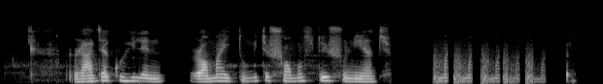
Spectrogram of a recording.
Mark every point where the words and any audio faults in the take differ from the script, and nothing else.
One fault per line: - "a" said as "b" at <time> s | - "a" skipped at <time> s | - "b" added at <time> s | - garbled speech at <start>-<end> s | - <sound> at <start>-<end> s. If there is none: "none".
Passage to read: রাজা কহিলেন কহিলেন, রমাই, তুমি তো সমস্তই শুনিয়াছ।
- "কহিলেন" skipped at 1.5 s
- laugh at 4.3-5.5 s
